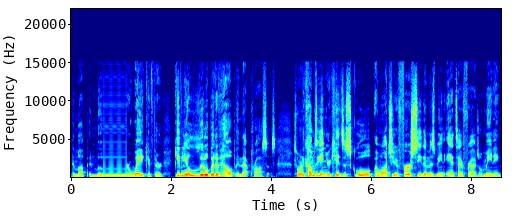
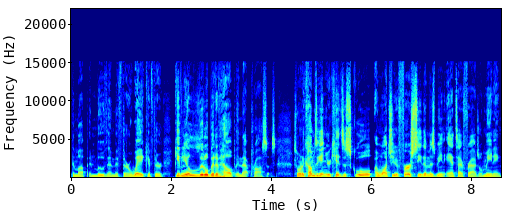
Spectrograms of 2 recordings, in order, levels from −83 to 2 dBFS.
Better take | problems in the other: second | audio freezing; at 0.5 s

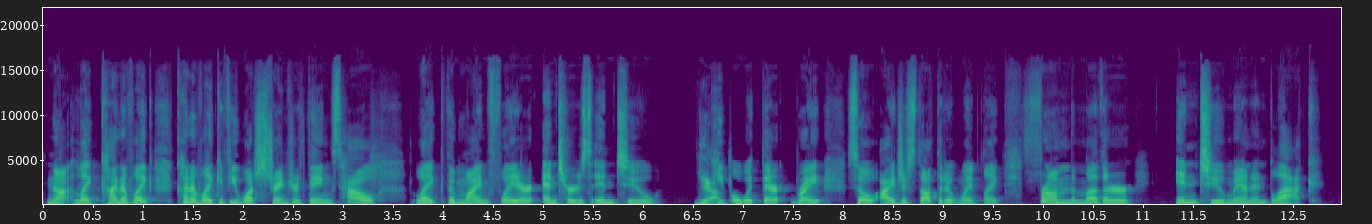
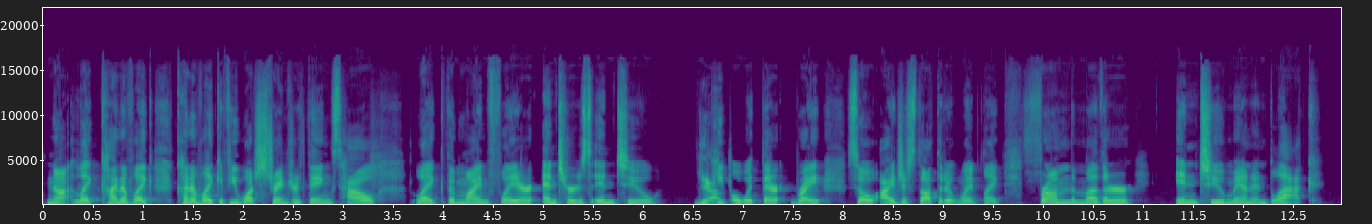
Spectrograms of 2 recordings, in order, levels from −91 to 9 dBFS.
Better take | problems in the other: neither | none

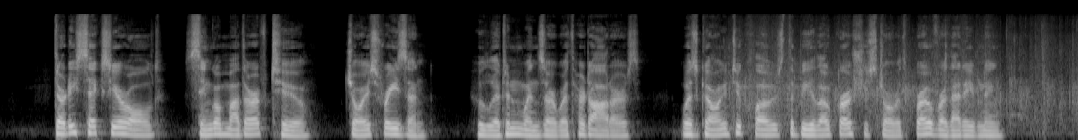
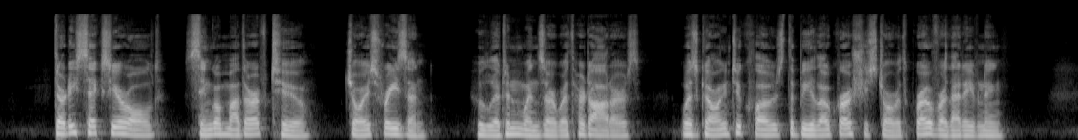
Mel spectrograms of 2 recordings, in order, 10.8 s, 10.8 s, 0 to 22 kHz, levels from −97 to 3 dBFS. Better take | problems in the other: second | crowd noise; noticeable; from 7 s on; 20 dB below the speech

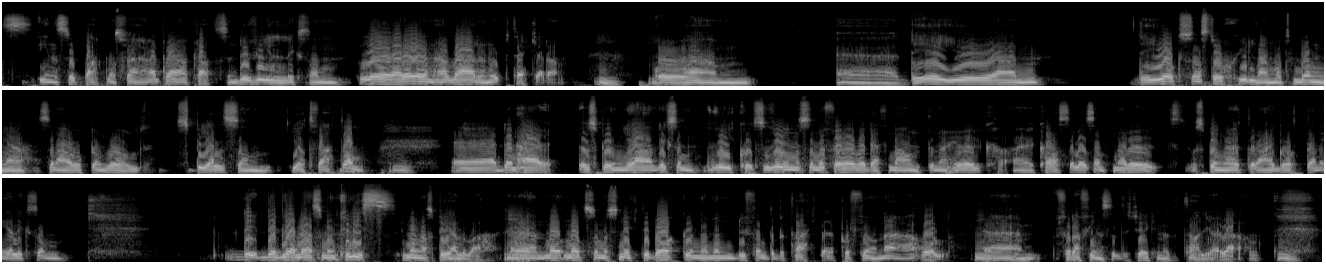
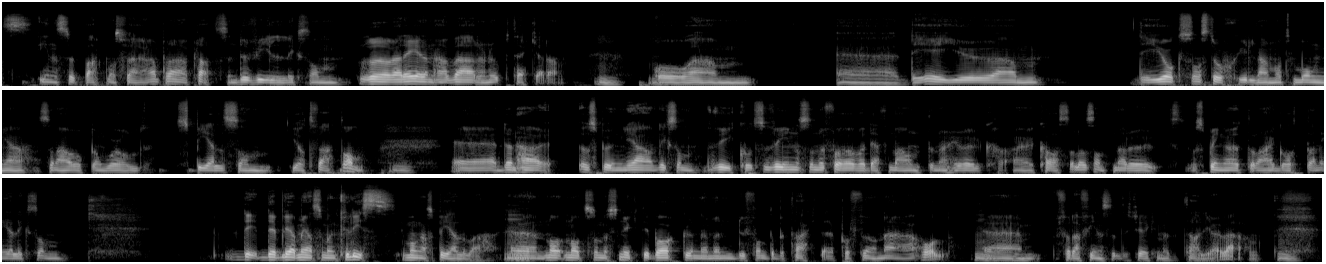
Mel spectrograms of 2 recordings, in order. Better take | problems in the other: second | distortion; heavy; 6 dB below the speech

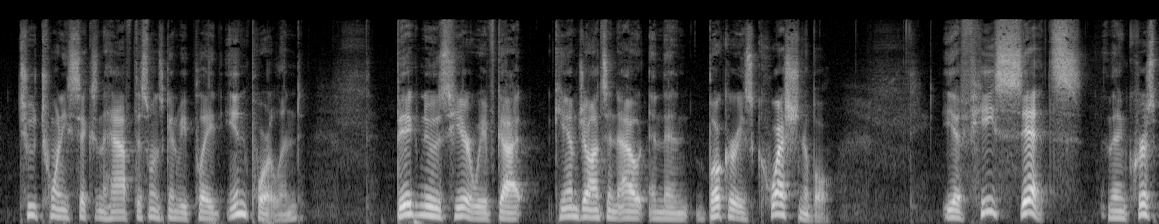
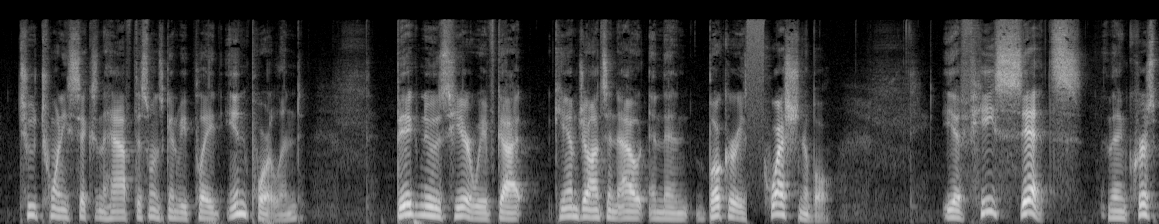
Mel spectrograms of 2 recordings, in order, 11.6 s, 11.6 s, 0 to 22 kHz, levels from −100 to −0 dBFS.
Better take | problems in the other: first | audio cutting out; filled with static; at 7.5 s

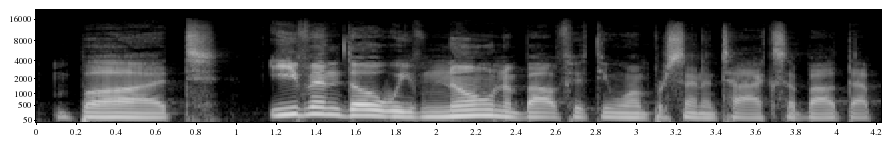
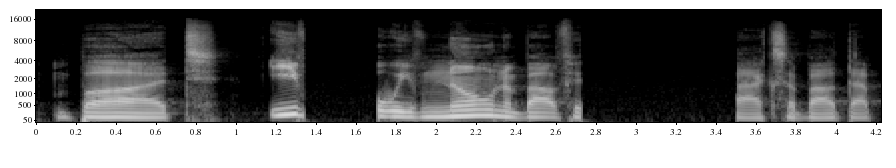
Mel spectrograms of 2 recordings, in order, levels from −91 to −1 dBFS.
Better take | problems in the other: first | audio cutting out; at 1.5 s and at 2.5 s for 1 s

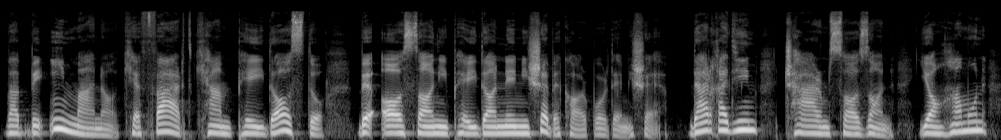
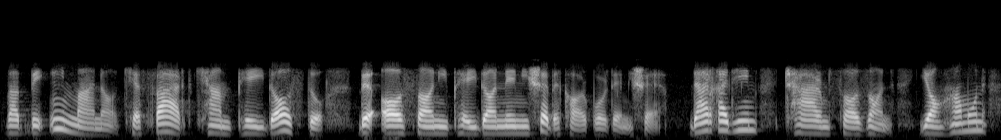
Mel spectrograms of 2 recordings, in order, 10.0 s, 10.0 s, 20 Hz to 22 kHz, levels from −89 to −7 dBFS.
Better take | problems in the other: first | phone-call audio; nothing above 3.5 kHz

